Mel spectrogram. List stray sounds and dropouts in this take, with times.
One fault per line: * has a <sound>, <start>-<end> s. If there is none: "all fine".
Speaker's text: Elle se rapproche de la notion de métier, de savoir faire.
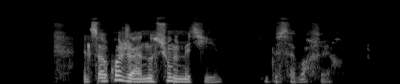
all fine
